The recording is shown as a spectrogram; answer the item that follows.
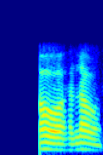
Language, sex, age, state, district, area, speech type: Manipuri, male, 18-30, Manipur, Chandel, rural, conversation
